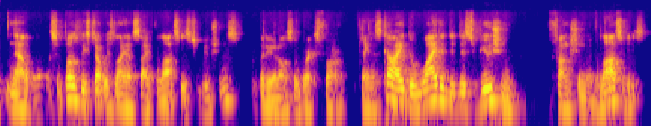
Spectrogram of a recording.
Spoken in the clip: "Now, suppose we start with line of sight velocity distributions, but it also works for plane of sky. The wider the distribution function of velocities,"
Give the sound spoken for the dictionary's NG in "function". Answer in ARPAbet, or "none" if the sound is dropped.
NG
